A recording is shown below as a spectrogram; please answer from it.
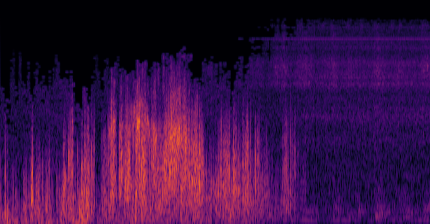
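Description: Wind buffeting the camera's microphone in loud, uneven gusts, falling to a much quieter hiss about three seconds in.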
